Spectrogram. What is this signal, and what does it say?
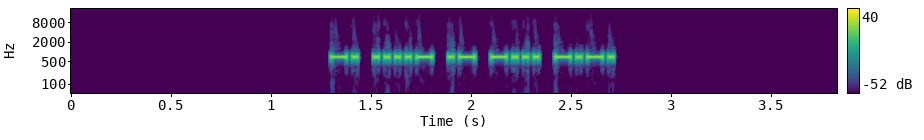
Morse code, heard as a keyed tone, about 41 wpm, 700 Hz. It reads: N4ABC
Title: USA Call Signs - 5 Characters - Repeated 3x - 45wpm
